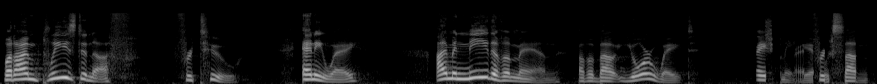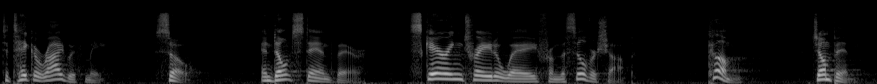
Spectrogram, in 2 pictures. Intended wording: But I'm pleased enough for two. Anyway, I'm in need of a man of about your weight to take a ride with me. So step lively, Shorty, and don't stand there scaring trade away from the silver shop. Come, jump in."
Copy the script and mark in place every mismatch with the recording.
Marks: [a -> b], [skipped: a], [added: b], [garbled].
But I'm pleased enough for two. Anyway, I'm in need of a man of about your weight [garbled] to take a ride with me. So [skipped: step lively, Shorty,] and don't stand there scaring trade away from the silver shop. Come, jump in."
